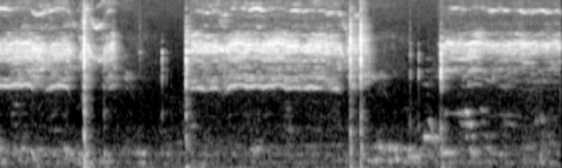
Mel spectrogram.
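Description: Electric precision screwdriver driving the screws of a laptop CPU heatsink: three runs of a high motor whine, each a second or two long, with sharp clicks between them.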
